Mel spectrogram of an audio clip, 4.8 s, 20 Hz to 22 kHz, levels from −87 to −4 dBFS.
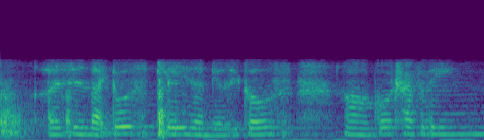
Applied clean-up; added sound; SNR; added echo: none; none; none; reverberation time 1.8 s.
